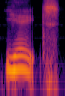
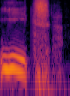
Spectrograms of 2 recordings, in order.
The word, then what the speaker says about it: Yeats: And I also had an older sister who loved poetry, and so she would say, uh, "It's pronounced Yates, not Yeats,"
